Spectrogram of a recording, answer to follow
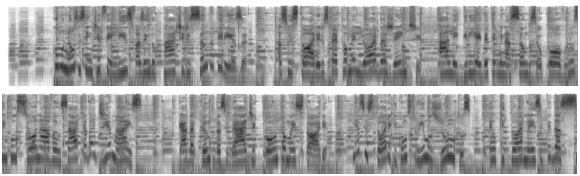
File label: portuguese brazilian political ads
